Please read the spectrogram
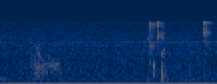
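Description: Near silence, broken by two quick computer-mouse clicks about one and a half seconds in.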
